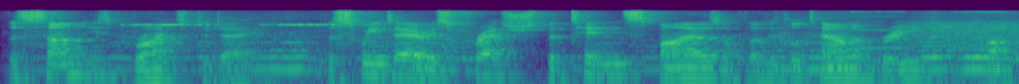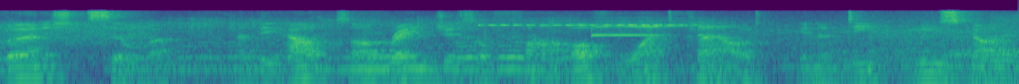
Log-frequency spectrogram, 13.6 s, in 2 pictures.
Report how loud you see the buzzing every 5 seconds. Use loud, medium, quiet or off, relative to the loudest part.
medium, loud, loud.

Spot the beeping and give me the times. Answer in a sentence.
You can hear the beeping from 0.8 to 2.3 s, from 5.5 to 6.8 s and from 9.9 to 11.7 s.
